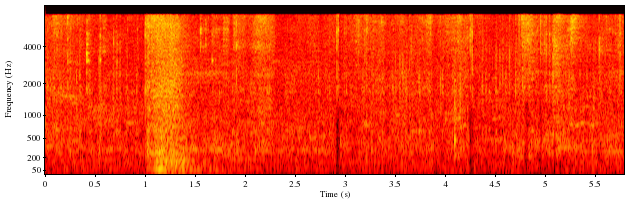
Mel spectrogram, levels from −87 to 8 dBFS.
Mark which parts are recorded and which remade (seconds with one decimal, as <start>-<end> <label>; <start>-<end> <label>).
0.0-5.8 recorded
